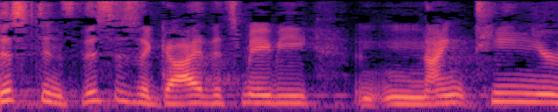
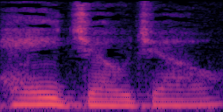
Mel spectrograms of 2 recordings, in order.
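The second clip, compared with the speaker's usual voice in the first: put-on very soft, low, hushed, sultry seductive voice; 6 semitones lower, 13 dB quieter than usual. Acting out how a woman greets JoJo, in a mock-seductive sexy voice. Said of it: "in her seductive, sexy voice".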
